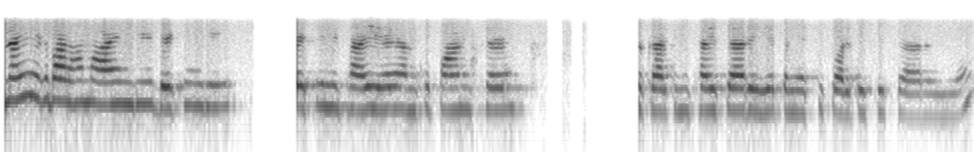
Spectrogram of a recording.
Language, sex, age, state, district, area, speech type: Hindi, female, 30-45, Uttar Pradesh, Azamgarh, rural, conversation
